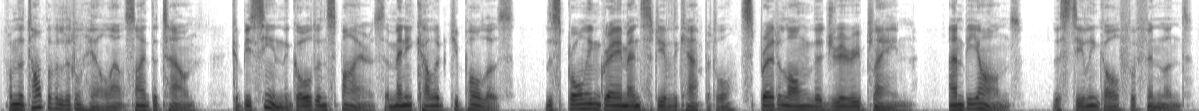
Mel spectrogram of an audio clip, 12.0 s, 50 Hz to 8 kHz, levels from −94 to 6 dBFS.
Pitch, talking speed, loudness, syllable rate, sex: 95 Hz, 195 wpm, -19 LUFS, 5.5 syllables/s, male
